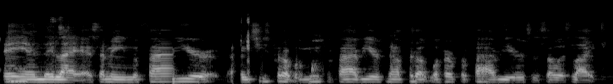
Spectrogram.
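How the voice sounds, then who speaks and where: A man's voice: medium pitch, flat delivery, fairly quick, a little mellow. A man in his fifties talking casually on a podcast, rambling with many restarts and repeated "I mean"s. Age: 50s. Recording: dull lo-fi audio.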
